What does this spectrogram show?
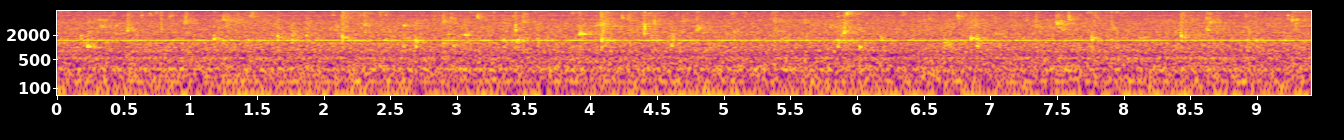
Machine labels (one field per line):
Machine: pump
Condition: normal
